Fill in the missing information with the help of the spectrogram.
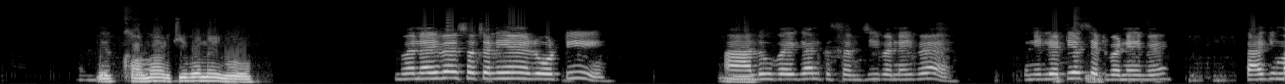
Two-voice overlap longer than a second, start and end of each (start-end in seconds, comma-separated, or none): none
